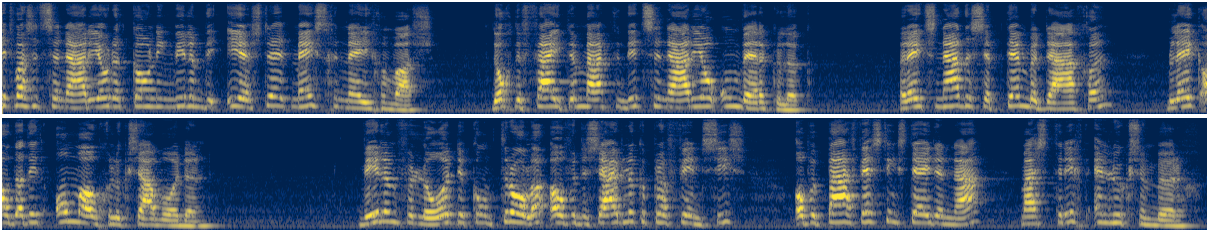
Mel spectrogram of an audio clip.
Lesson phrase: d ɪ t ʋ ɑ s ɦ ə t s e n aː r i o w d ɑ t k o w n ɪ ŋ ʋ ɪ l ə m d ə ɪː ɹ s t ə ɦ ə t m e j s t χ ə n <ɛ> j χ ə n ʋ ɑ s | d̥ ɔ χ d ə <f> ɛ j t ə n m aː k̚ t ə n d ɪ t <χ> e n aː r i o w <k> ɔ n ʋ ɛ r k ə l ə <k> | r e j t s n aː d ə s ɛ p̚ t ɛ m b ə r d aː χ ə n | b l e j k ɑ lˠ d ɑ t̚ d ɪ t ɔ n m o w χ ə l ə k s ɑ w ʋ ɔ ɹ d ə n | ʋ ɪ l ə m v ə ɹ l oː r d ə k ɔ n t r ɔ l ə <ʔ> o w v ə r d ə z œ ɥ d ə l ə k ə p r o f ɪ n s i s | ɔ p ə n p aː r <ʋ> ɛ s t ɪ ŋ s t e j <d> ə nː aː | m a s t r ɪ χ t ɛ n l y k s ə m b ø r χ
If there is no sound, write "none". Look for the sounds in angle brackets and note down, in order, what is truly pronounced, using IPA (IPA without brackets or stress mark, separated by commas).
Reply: e, f, s, ʔ, k, ʔ, v, d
